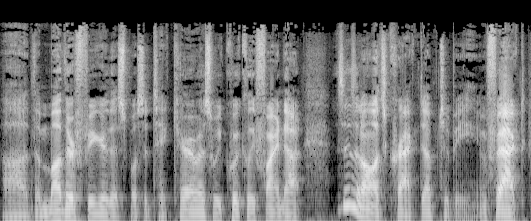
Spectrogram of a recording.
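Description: Low-pitched man explaining stories conversationally. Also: big pitch swings, fairly quick, a bit bright. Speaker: guest expert, psychology professor. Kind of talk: conversational explanation of fairy tales.

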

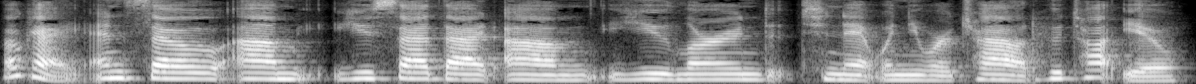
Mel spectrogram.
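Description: A woman's voice: medium pitch, steady tone, unhurried. A woman hosting a casual interview, asking questions and responding in an informal, affirming way.

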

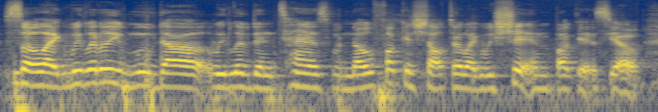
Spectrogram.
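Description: A young woman from Southern Illinois, a musician talking casually in a rambling, filler-heavy, excitable way. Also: lowish voice, fairly quick, a little hiss or hum, rough recording. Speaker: guest musician. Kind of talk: casual interview chat.

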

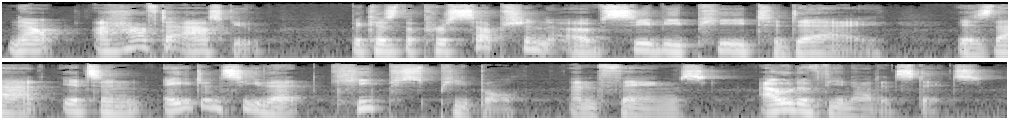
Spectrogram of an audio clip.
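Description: A man hosting a podcast, asking measured, reflective interview questions. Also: fairly high pitch, sing-song, creaky, fairly bright tone.

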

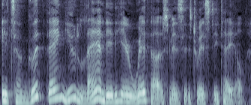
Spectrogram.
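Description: A woman's voice: on the low side, animated, slow pace, dark tone, breathy edge, voice pushed up, full character voice. Fussy storybook housekeeper-nurse, read by a woman, fretting, sighing, lifted voice. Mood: calling out. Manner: fretful, sighing.

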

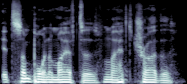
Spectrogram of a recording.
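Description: A man hosting a podcast, chatting casually in a crude, joking way and telling animated stories. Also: lowish voice, quick pace. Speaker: podcast host. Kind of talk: casual chat.

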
